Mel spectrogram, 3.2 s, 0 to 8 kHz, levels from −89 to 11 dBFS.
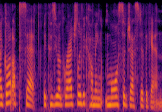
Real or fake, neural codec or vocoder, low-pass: fake; codec, 16 kHz, 4.8 kbps, FACodec; 7.2 kHz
